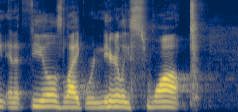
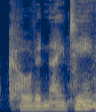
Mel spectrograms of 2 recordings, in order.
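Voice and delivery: quiet laughing answer; 10 semitones lower, 17 dB quieter than usual. Retold or imitated. Family answers together.

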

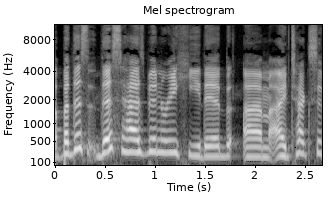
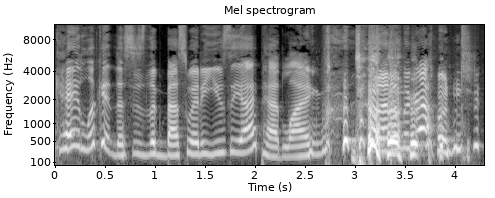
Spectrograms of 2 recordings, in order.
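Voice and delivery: laughing mock presenter; 8 dB louder than usual. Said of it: "Just be like".

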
